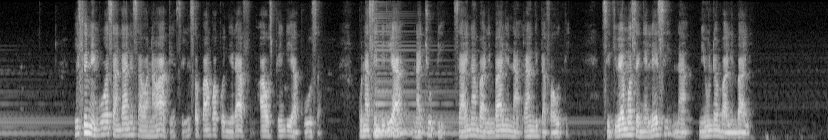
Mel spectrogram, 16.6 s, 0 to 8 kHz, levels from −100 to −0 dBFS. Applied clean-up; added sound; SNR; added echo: none; Acoustic guitar; 14 dB; none.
